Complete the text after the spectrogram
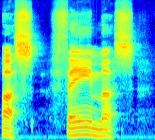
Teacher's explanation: the OUS is more just like an us. You have that schwa sound.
